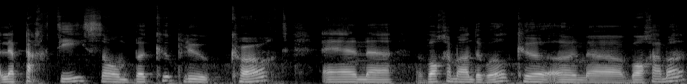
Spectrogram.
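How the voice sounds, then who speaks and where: Speaking very slowly, a man with a non-native accent keeps to a medium pitch. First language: not French (speaking French). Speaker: tabletop gaming youtuber. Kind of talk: casual explainer. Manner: halting, many hesitations.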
